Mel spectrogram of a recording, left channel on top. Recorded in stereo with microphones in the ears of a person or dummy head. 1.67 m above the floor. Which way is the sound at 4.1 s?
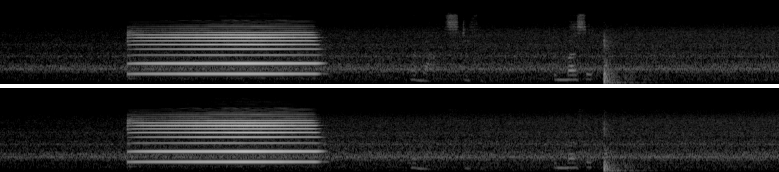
75° left (ahead or behind).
